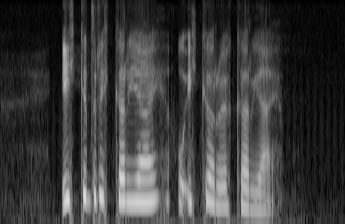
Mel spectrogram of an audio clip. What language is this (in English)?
Norwegian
